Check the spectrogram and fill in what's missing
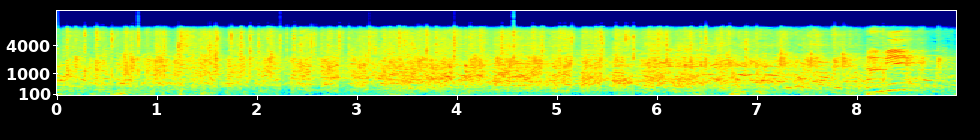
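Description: Audience at a political committee swearing-in event applauding the municipal president of Tlahuapan, a sustained dense round of clapping, loud and steady, with faint voices mixed in.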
